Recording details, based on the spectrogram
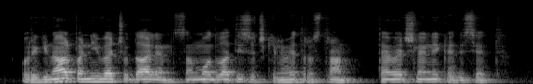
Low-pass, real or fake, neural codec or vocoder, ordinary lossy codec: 14.4 kHz; real; none; none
